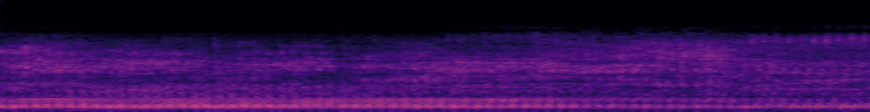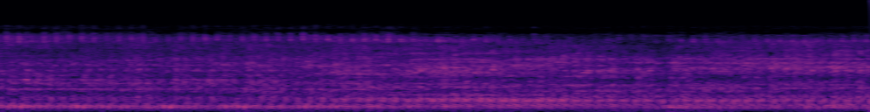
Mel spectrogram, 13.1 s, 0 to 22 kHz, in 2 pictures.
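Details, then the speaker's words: Yamaha R6 after engine rebuild, which had a knock at 4,000–6,000 rpm; after replacing the cam chain tensioner the knock is gone: revs up and settles smoothly with even exhaust note, no knocking; normal revving. "после перебора двигателя яма R6 был стук с 4 до 6.000 поменяли ГРМ натяжитель в цепи и звук пропал"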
